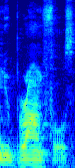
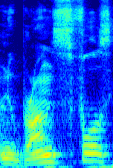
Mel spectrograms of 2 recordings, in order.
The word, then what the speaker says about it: New Braunfels: number 21 is that there is only one s in new braunfels now i know it's not exactly the easiest thing to pronounce especially if you're not used to saying it but you're going to get the side eye real quick from the locals around here if you start throwing another s in there you come through here talking about new bronze fools and folks around here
